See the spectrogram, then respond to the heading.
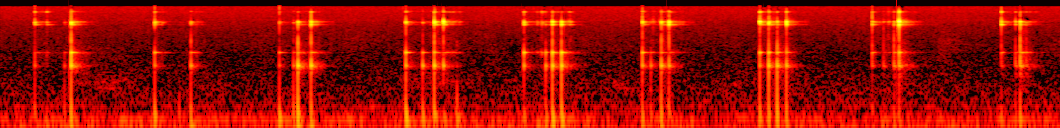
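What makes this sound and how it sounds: A clear, hollow, empty stemmed glass goblet, held sideways, is tapped and scratched with long nails on its base and bowl. Bright, high clinks come in quick clusters, each dying away almost at once, over a quiet background.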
